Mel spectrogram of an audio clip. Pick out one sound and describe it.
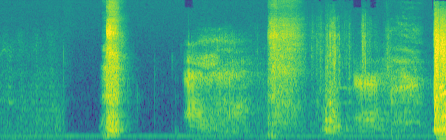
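A young woman gasps and laughs close to a microphone.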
